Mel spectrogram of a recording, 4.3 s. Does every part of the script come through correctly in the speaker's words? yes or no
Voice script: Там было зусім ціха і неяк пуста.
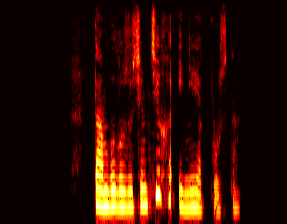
yes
